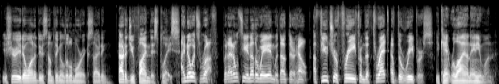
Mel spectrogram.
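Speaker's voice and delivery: normal talking voice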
